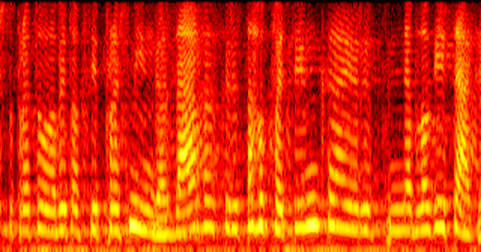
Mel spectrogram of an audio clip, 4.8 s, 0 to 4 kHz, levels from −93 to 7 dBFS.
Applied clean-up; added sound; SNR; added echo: none; none; none; reverberation time 1.6 s.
